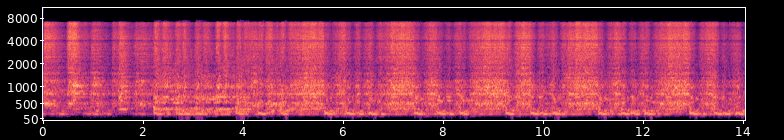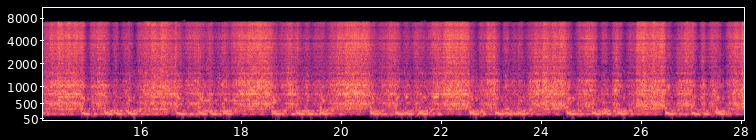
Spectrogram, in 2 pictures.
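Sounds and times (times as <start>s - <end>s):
train running noise: 0.0s - 13.1s.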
